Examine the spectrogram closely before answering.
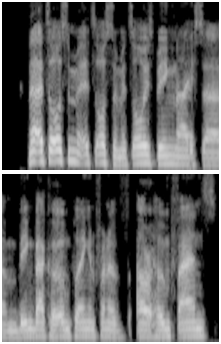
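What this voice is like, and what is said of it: Speaks with an American accent. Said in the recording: “as you can see, my American accent”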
